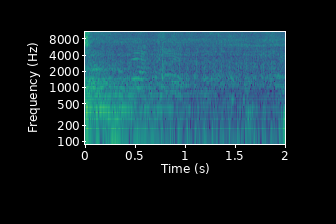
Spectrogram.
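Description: A brief pause in a man's amplified speech over a public-address system: his last word fades away in the hall, leaving a faint low rumble and background noise.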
